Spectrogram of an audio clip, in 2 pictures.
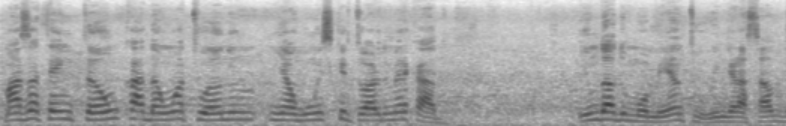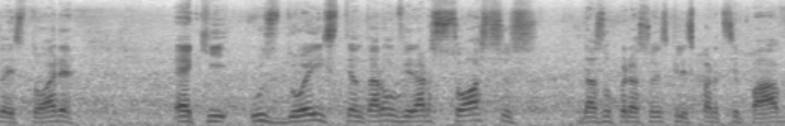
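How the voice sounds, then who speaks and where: A man with a southern Brazilian accent talks at a fairly quick pace and a high pitch, with ordinary pitch variation, over noticeable background noise. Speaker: investment firm partner. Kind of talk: interview. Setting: trade fair stand.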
